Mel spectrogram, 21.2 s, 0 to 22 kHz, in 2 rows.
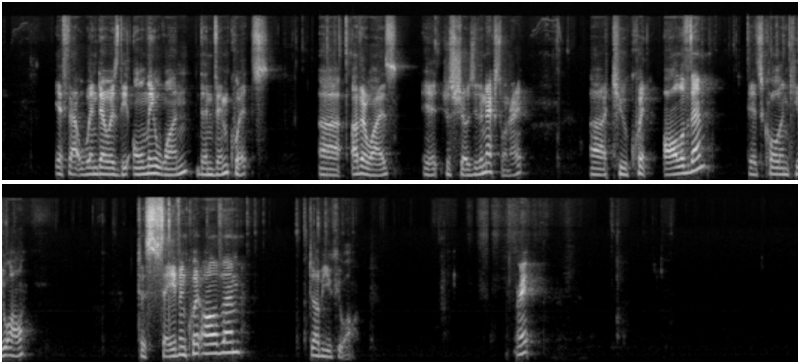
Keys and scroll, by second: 4.2-4.9 typing, 10.0-11.0 typing, 12.8-15.5 typing.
